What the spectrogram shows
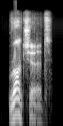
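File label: "rochet", British English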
